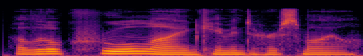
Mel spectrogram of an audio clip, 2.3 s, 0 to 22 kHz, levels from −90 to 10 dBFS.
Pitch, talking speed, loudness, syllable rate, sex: 145 Hz, 210 wpm, -14 LUFS, 5.2 syllables/s, male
